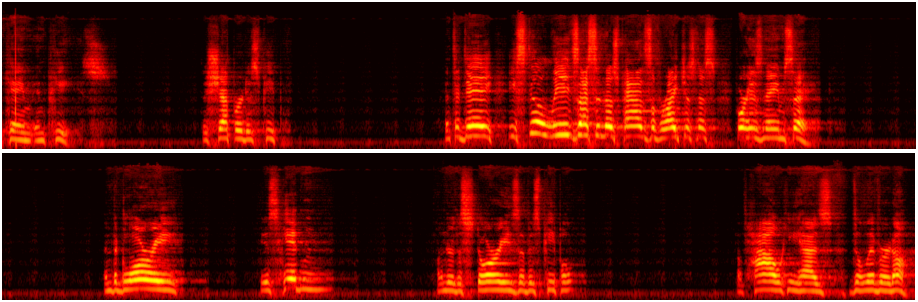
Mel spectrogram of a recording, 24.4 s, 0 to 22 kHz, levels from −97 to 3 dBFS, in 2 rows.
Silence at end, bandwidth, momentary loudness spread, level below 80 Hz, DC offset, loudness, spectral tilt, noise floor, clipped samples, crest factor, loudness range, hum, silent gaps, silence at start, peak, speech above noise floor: 0.1 s; 17 kHz; 20 LU; -78 dBFS; under 0.1%; -31 LUFS; -4 dB/octave; -78 dBFS; under 0.1%; 24 dB; 12 LU; 60 Hz at -75 dBFS; none; 0.05 s; -10 dBFS; 46 dB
